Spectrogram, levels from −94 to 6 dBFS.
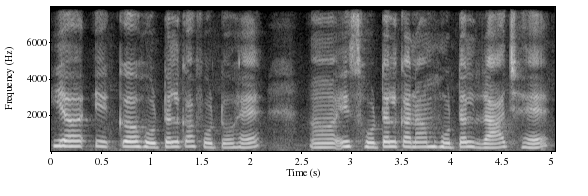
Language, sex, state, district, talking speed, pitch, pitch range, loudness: Hindi, female, Bihar, Madhepura, 165 wpm, 255 Hz, 230-275 Hz, -16 LUFS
